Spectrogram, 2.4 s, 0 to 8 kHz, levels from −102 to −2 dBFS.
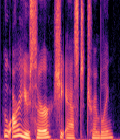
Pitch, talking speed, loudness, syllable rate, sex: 195 Hz, 175 wpm, -16 LUFS, 4.5 syllables/s, female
